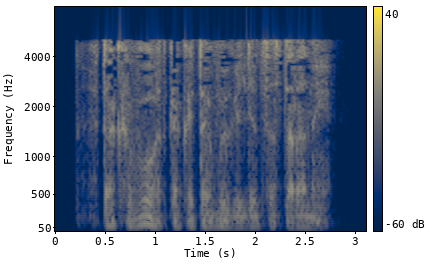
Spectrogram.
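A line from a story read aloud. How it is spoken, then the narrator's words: Muttering undertaker. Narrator (Russian): пробормотал гробовщик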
